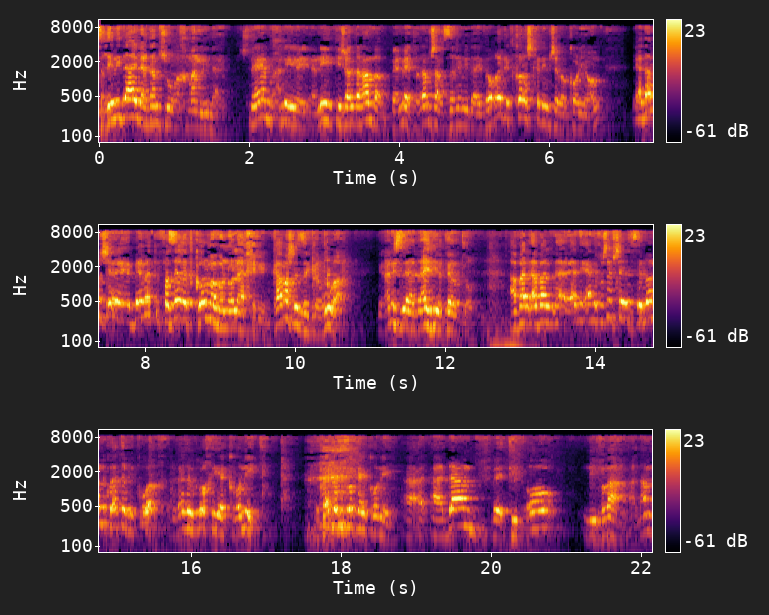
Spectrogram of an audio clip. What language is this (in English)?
Hebrew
